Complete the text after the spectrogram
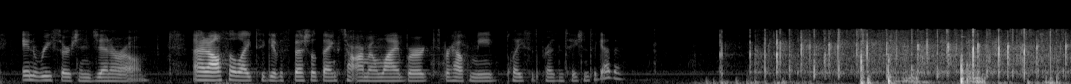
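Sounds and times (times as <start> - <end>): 
speech: 0.2 - 6.4
round of applause: 7.2 - 10.6.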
